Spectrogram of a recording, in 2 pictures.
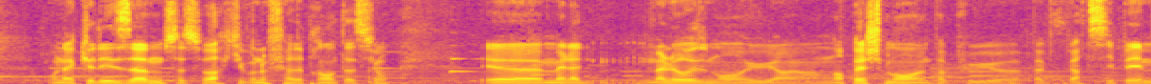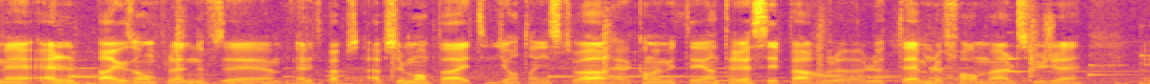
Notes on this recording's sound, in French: Fréquence Banane était dans le hall de l’université Dufour à Genève pour couvrir la première journée du Festival Histoire et Cité. Un live de six heures.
